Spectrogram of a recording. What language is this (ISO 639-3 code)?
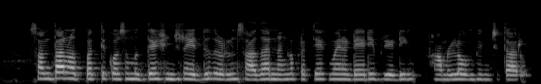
tel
